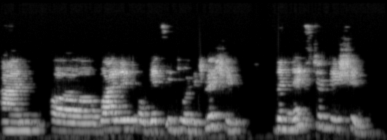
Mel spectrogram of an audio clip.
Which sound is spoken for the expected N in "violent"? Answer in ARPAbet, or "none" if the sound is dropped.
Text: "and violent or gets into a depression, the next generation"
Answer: none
